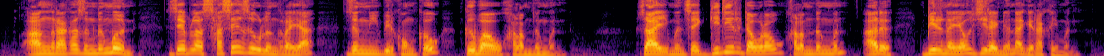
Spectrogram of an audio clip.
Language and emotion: Bodo, angry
